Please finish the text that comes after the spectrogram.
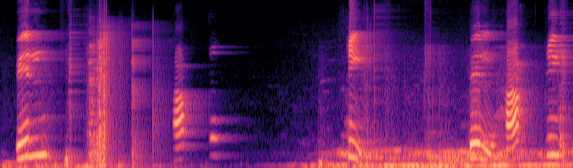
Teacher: قاف کو موٹا پڑھنا ہے، ہاں کو حلق سے پڑھنا ہے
